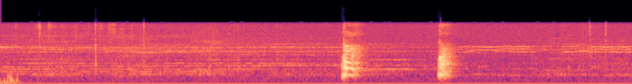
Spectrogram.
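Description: Small poodle barking twice, about a second apart: her big-dog, Doberman-like 'Dobie' bark.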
